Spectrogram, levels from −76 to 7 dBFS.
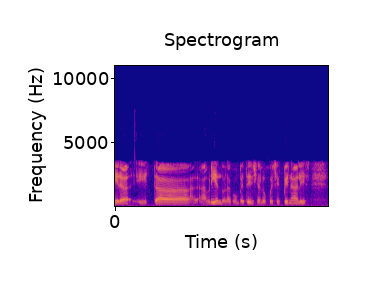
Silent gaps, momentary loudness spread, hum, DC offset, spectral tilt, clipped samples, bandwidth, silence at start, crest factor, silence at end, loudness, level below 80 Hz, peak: none; 10 LU; none; under 0.1%; -5.5 dB/octave; under 0.1%; 7.4 kHz; 0 s; 18 dB; 0 s; -23 LUFS; -54 dBFS; -6 dBFS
